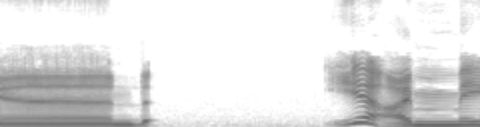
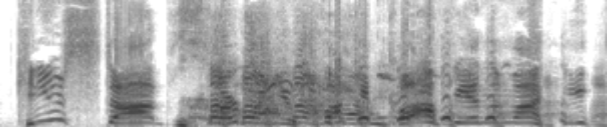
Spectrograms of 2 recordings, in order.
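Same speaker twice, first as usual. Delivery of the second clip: loud joking yell, much higher; mock outraged shout; 15 dB louder than usual. Mock-outraged at a coffee slurp.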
